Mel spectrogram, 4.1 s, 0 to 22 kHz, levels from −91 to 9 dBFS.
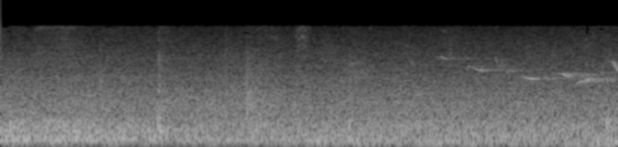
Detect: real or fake real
